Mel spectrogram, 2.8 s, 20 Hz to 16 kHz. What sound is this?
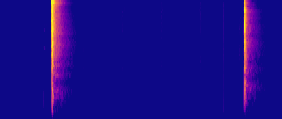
This is a recording of the switch that turns on my Cooker. The sound is of me flicking the switch down, Then a brief pause before I flick the switch back up giving of a much softer sound the flicking the switch down.
Recorded using the XHY-6 microphone on my ZOOM H6 placed approx 5" on axis from the switch.
Clip gain used during post.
